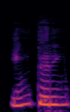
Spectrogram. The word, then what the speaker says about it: ínterim: É ínterim? É aerólito, aerolito? Pessoal, gabarito letra B. Pudico, paroxítona, ínterim, proparoxítona e aerólito, proparoxítona.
